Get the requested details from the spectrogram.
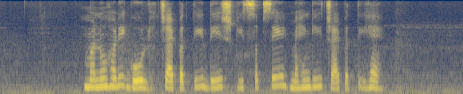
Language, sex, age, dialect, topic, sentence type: Hindi, female, 25-30, Hindustani Malvi Khadi Boli, agriculture, statement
